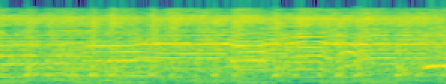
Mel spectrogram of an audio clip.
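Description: Live folk band music for a kolatam stick dance: a reed-like wind instrument holds a sustained melody over a fast, steady drum beat.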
